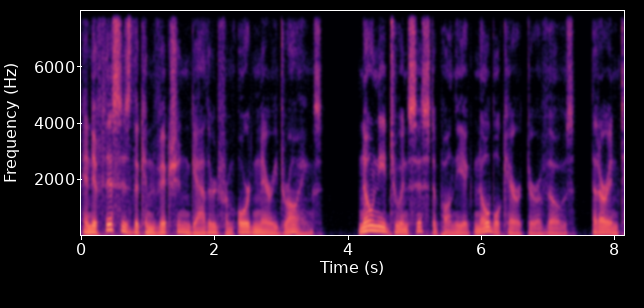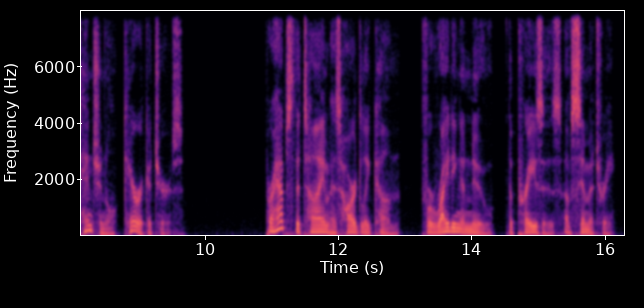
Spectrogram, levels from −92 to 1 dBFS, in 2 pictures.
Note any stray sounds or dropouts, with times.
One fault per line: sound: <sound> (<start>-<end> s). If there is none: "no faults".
no faults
